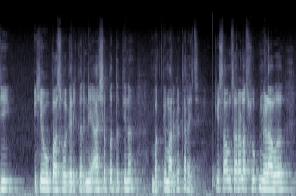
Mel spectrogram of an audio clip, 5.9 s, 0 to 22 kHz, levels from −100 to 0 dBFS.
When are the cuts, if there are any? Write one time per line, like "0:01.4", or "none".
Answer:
0:04.3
